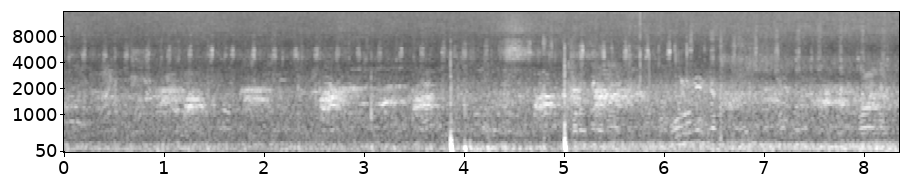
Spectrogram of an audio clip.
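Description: Two sharp thuds of a football being kicked, about a second apart, over the sound of a group of players talking.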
